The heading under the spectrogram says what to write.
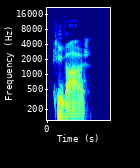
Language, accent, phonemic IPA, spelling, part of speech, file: French, France, /kli.vaʒ/, clivage, noun, LL-Q150 (fra)-clivage.wav
- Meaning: 1. cleavage 2. separation, dissociation 3. deep divide between two entities, chasm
